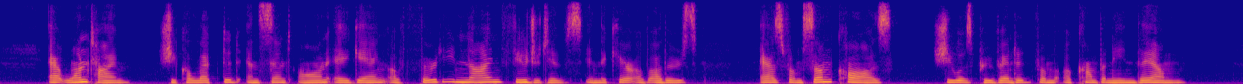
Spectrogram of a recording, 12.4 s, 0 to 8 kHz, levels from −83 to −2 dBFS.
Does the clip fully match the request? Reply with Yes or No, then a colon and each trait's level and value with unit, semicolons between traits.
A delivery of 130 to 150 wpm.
Yes: average, 140 wpm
